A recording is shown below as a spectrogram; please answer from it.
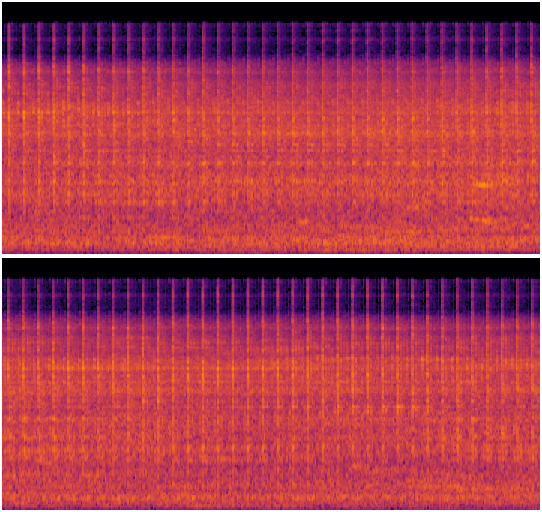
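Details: Maruti Ertiga diesel (Quadrajet engine) at idle: a sharp, even knock of about three to four raps a second over a bright clatter. The crankshaft is suspected, not confirmed.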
